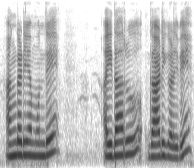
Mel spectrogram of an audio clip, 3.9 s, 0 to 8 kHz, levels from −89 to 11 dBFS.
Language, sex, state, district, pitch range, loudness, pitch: Kannada, female, Karnataka, Koppal, 220-250 Hz, -17 LUFS, 230 Hz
